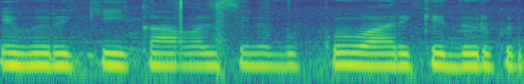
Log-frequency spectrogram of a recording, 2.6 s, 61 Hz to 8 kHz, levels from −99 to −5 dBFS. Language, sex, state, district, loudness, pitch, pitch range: Telugu, female, Andhra Pradesh, Krishna, -22 LUFS, 180 Hz, 180-185 Hz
